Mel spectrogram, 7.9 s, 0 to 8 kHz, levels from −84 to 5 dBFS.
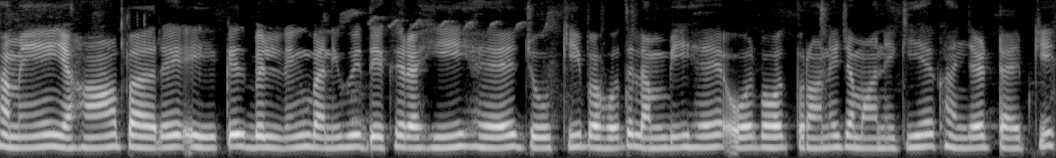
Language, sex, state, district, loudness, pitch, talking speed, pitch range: Hindi, female, Bihar, Gaya, -17 LUFS, 210 Hz, 175 wpm, 200-220 Hz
